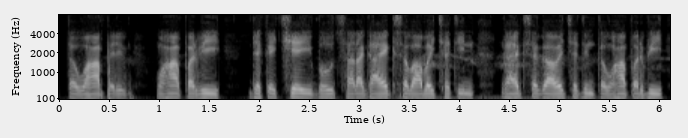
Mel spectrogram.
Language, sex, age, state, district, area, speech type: Maithili, male, 18-30, Bihar, Samastipur, rural, spontaneous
